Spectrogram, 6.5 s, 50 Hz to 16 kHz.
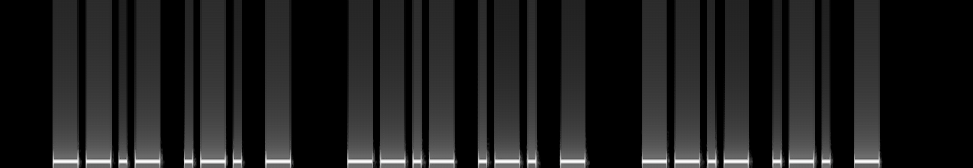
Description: Morse code, heard as a keyed tone, about 22 wpm, 700 Hz. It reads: QRT QRT QRT
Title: Q-Codes Repeated 3x 22wpm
